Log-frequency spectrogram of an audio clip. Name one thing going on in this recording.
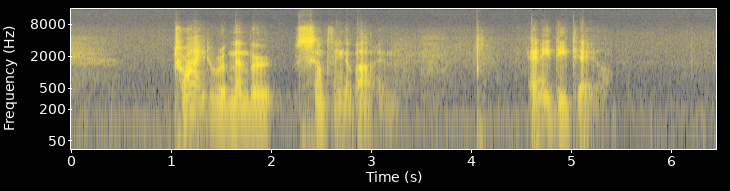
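A middle-aged man speaks calmly and firmly nearby.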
